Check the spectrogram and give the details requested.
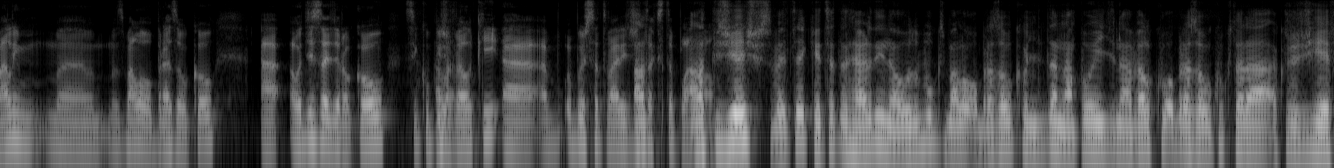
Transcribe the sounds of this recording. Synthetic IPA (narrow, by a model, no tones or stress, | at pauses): aliːm | zmalɔʊɔbɾazɔʊkɔʊ | aɔɟɛs̬aɟɾɔkɔʊ | sikuːpiʒʋɛlkiʔaabuɟɛʃsat̪ʋaːɾiɟʒɛt̪aksi̥t̪ɔplaːalɛalt̪iʒijɛʃfsʋɛcɛkɛcsat̪ɛnɦaɾninɔʊd̪buɡzmalɔʊɔbɾazɔʊkɔʊɲɛd̪aːnapɔjiɟnaʋɛlkuːɔbɾazɔʊkukt̪ɔɾaːakɔʒɛʒijɛ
